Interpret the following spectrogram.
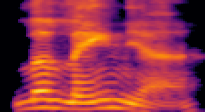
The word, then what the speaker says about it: Lelehnia: Lelania.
